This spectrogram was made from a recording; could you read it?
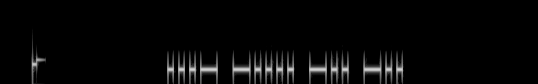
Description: Morse code, heard as a keyed tone, about 22 wpm, 700 Hz. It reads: V6DD
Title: All Cut Numbers - 4-Digit 22wpm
